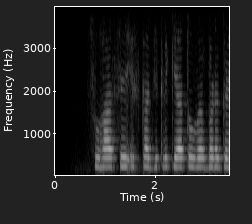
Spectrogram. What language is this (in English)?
Hindi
